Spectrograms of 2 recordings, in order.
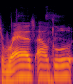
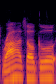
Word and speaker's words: Ra's al Ghul: It's Ras Al Ghoul. It's Ras Al Ghoul.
